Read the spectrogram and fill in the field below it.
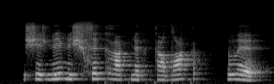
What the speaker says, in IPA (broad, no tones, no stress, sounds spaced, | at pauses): ʃ ɛ ʒ ɳ i ɳ i ʒ s ɛ k ɣ ɑ k ɳ ɛ θ k æ dˤ ɑ k | β ɛ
